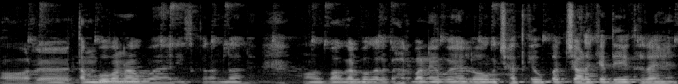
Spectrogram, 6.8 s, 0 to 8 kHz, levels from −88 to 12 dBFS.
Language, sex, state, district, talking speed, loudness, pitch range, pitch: Hindi, male, Uttar Pradesh, Hamirpur, 205 wpm, -29 LUFS, 110-120 Hz, 115 Hz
